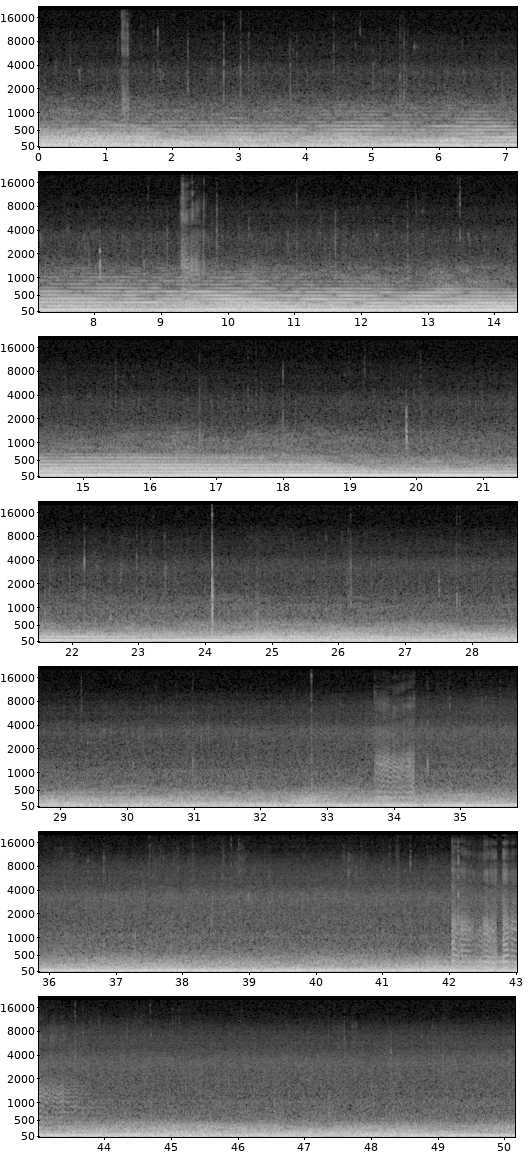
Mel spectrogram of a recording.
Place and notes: Mariánské Radčice, Tschechische Republik - Meadow near Libkovice
Unknown crackling in the beginning(ants?), then a powered glider starts to spin around.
